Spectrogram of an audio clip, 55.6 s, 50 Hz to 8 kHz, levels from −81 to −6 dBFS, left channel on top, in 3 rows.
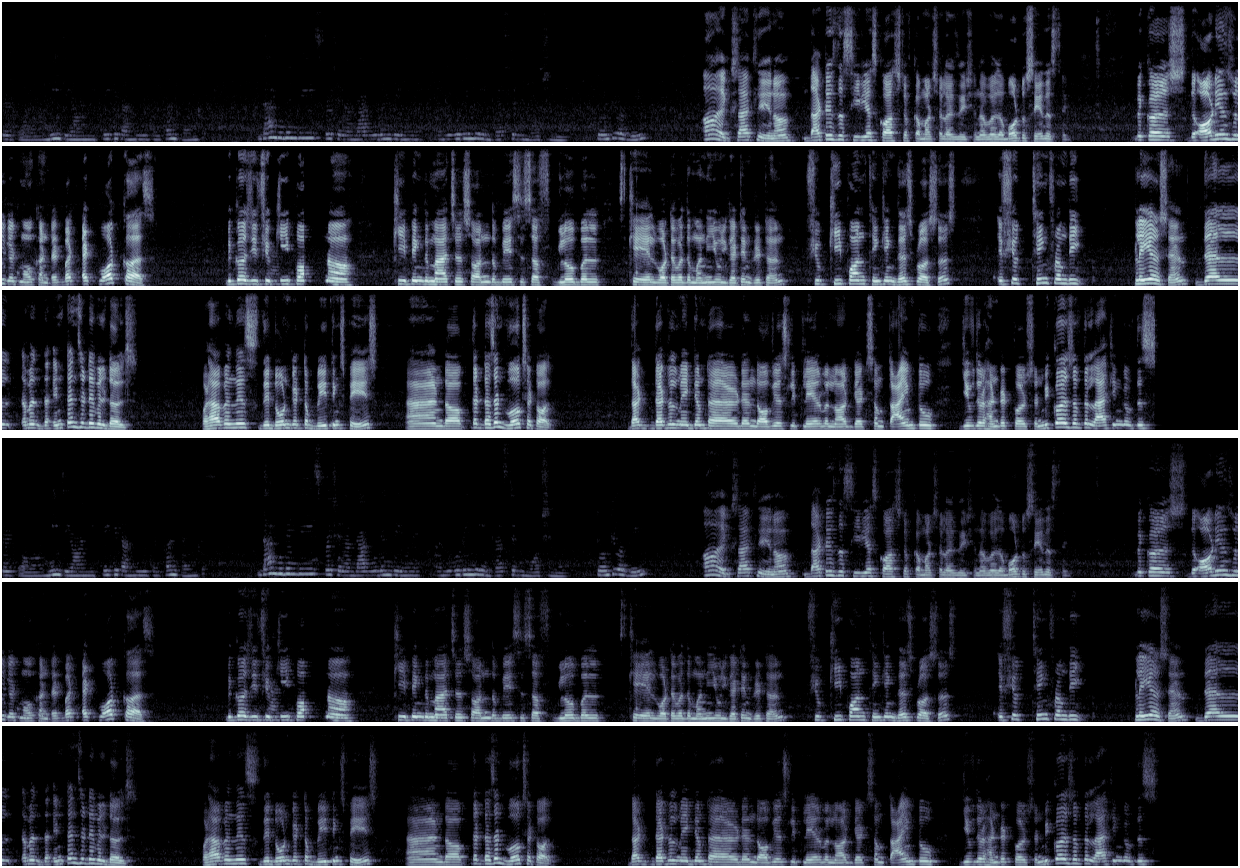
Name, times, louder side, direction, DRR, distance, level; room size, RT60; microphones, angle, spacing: voice 1, 0.0-3.0 3.8-8.5 8.9-9.7 22.4-23.0, right 2 dB, 45° right, 1.4 m, -45 dB
voice 2, 10.5-16.0 17.0-20.8 21.9-23.1 23.4-23.8 24.4-27.5 27.9-30.3 30.6-32.8 33.5-34.8 35.5-39.1 40.1-42.7 43.1-45.3 46.5-51.1 51.5-54.4, left 6 dB, 65° left, 0.6 m, -25 dB
13.0 x 7.8 x 4.4 m
head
